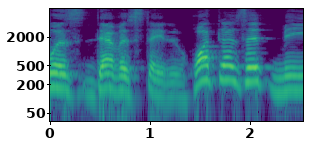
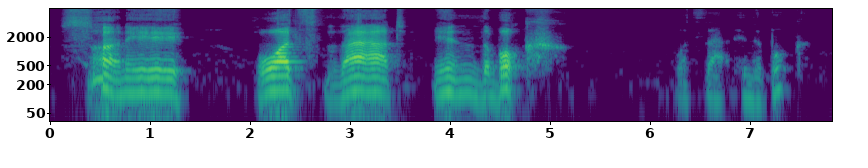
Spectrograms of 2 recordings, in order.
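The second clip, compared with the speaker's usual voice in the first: low, gruff growling voice; 2 semitones lower than usual. Reading aloud a story where Mister Grant growls at Sonny: very low gruff growl. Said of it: "he spoke to me in a very low and a very gruff, uh, voice".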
